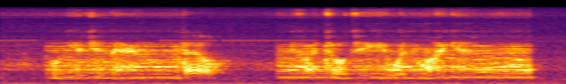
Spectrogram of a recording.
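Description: A voice making two long, wavering vocal sounds without words, the first about a second and a half long and the second about two seconds.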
